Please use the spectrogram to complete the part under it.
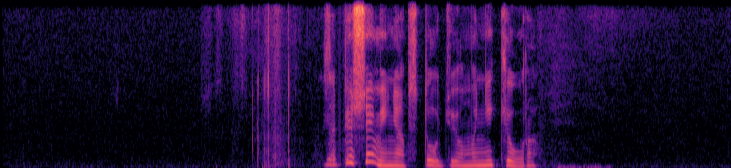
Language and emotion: Russian, sad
